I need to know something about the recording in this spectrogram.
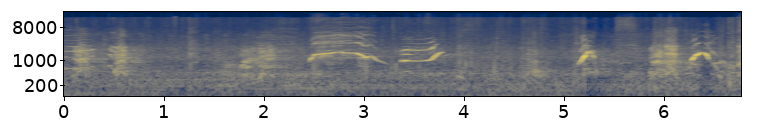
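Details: Several AKC Golden Retriever puppies at Windy Knoll Farm romping with children one afternoon: high, arching whines that rise and fall, then short sharp yips near the end, with children's voices and play noise throughout.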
